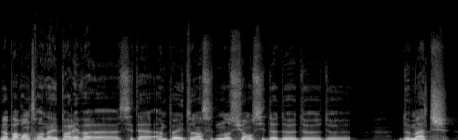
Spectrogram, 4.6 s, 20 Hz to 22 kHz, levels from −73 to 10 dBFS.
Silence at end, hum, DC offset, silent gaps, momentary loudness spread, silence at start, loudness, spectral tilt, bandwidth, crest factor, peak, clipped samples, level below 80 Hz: 0.1 s; none; under 0.1%; none; 8 LU; 0 s; -18 LUFS; -6 dB/octave; 17 kHz; 18 dB; 0 dBFS; under 0.1%; -40 dBFS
